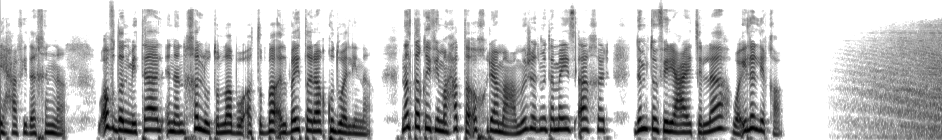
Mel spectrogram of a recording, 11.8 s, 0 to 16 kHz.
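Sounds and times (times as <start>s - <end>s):
speech: 0.0s - 9.8s
airplane engine roar passing overhead: 10.6s - 11.7s.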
